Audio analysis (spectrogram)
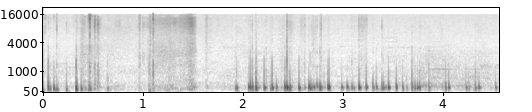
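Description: Fingertips and nails tap and scratch along the edge and surface of a thin, solid, flat round cork board about 20 cm across, held edge-on and then face-on close to the microphone. Quick, dull, muffled taps centered low in the midrange die away almost instantly, with a soft, bright scratching passage early on before the taps grow denser and louder.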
